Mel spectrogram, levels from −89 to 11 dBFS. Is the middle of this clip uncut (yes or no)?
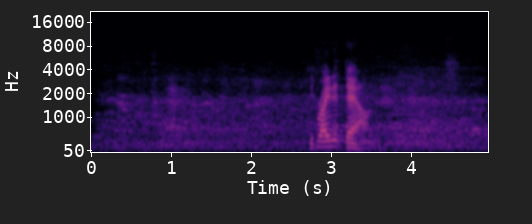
no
